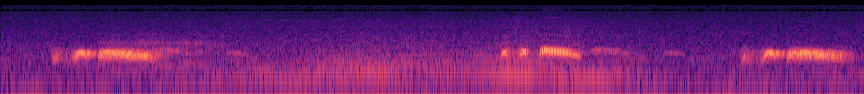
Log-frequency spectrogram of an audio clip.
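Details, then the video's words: Spotted dove repeating its cooing phrase three times, each a stuttered lead-in and a drawn-out low hoot with fainter trailing notes, over a soft low rumble. "Tổng hợp tiếng chim cu gáy"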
